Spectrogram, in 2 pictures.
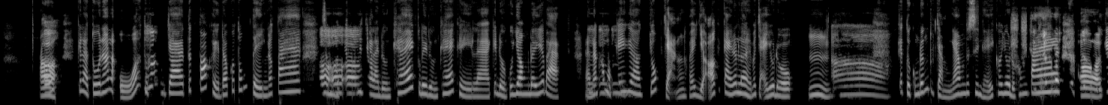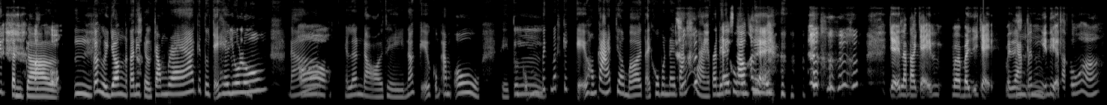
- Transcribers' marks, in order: tapping; chuckle; distorted speech; laugh; other background noise; chuckle; laugh
- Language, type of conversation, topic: Vietnamese, unstructured, Hành trình du lịch nào khiến bạn nhớ mãi không quên?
